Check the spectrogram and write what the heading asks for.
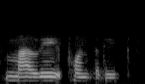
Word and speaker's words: Mali Phonpadith: Molly Phonpadith.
